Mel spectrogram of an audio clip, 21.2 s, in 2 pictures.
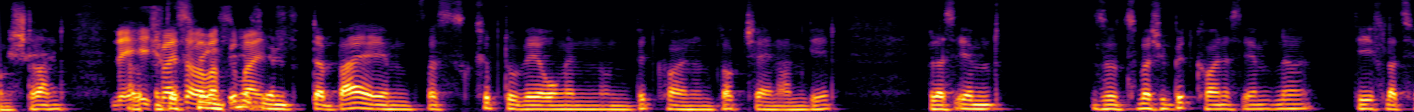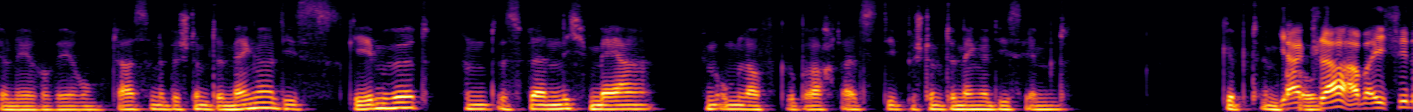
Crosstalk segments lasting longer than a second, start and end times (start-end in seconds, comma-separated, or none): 0.9-2.3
